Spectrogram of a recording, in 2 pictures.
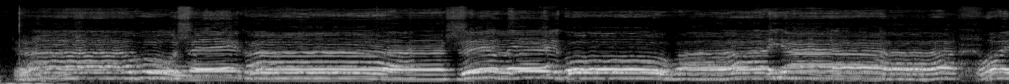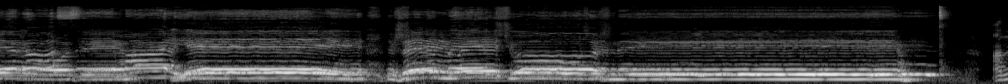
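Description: Several women singing a folk song unaccompanied, in several voice parts. The phrases are long and held, with short breaths between them, and the song closes on a long sustained note that stops sharply near the end.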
